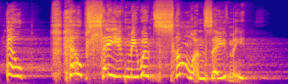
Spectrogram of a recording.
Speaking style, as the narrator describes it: Poor Pinocchio felt so lost and alone that he cried and screamed

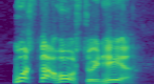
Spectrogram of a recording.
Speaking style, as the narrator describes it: shouted

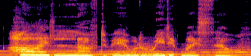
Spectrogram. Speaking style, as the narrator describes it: she sighed

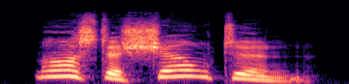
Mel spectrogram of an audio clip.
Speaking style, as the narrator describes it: cried Lawless

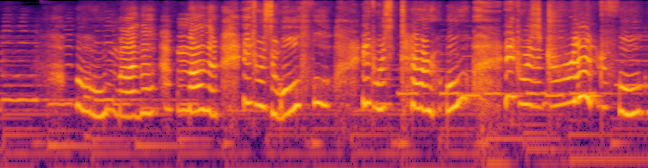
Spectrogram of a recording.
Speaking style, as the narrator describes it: sobbed Goldilocks

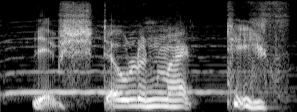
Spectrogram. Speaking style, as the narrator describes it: sobbed Longtooth

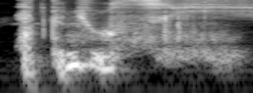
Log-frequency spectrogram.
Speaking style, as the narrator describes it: hissed the cat

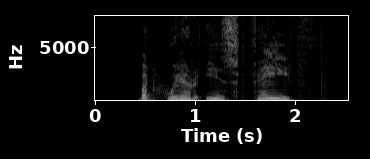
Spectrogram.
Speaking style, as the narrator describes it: thought nervously

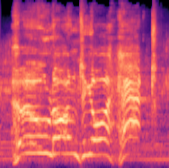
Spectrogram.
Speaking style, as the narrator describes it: yelled the commander

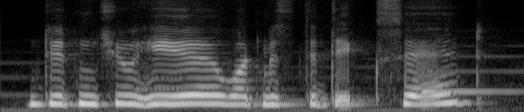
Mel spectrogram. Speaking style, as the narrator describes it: wailed Trumple

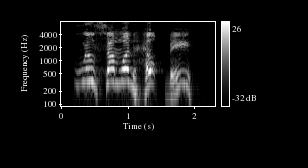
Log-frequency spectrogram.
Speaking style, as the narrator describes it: Frederick cried out

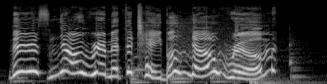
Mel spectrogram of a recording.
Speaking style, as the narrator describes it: the March Hare and the Hatter saw Alice, they shouted

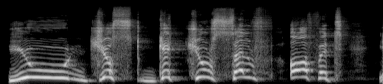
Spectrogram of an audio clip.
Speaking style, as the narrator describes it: yelled the boggart

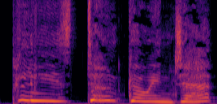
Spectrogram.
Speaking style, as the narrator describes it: cried

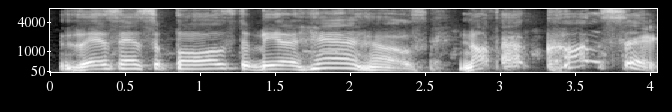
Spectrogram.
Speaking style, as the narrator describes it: yelled

